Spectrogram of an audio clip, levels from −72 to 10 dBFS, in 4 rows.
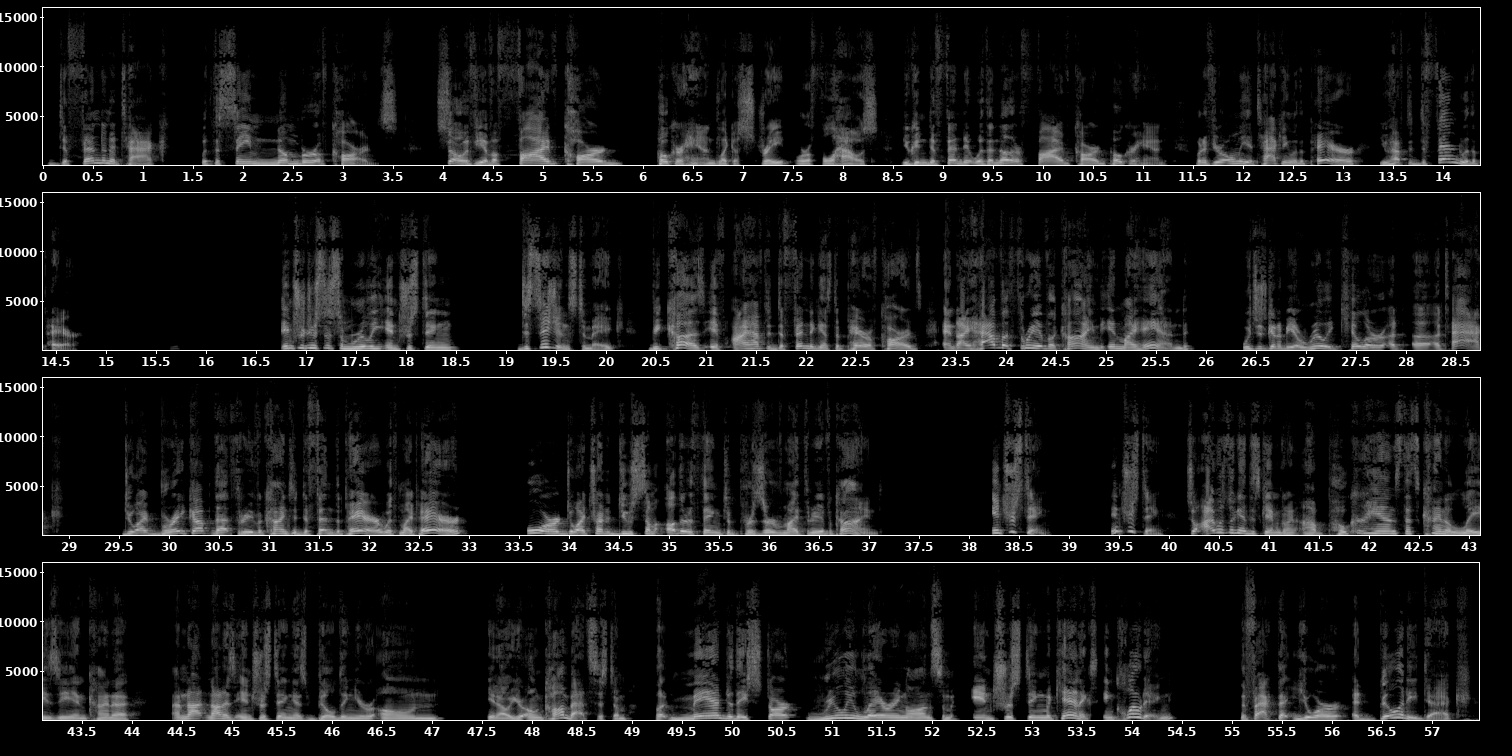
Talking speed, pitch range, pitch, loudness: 185 wpm, 140-200 Hz, 170 Hz, -23 LUFS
